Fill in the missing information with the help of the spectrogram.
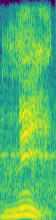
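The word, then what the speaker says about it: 二: নি মানে উচ্চারণটা হবে নি।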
